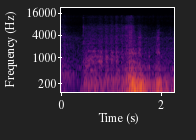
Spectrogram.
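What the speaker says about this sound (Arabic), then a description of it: "خلينا نشغلها الشاحنة." A Renault truck with a 520-horsepower engine starts up in Euro Truck Simulator, cranking and catching into a deep rising rumble that settles toward idle, loud and close with no talk.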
